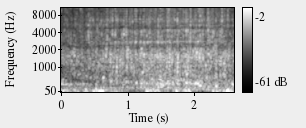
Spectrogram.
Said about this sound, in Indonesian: Sore ini aku lagi melihat Lahan sawah ibuku Yang ada di Sumatera Barat Sawahnya lagi kering Lagi dialirin sama air Yang bunyinya itu nih kalian dengar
